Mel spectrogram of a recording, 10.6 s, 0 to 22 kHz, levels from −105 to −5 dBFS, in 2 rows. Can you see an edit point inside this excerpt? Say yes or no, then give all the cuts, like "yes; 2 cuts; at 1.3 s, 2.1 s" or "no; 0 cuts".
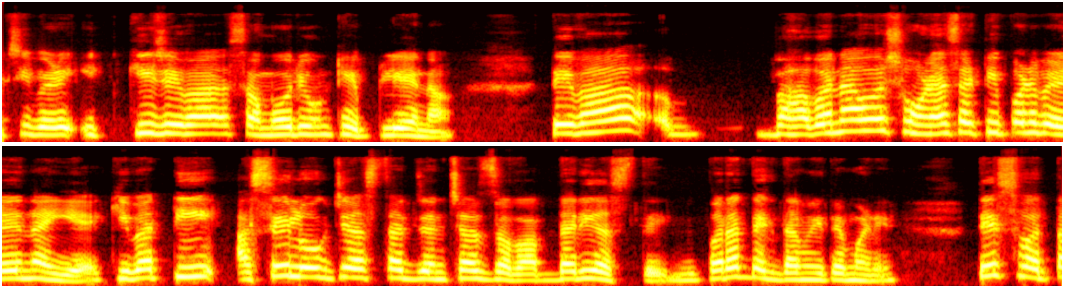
no; 0 cuts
